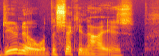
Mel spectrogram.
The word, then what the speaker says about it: Shekinah: I was using the Chinese pronunciation. It's called the Shekinah.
